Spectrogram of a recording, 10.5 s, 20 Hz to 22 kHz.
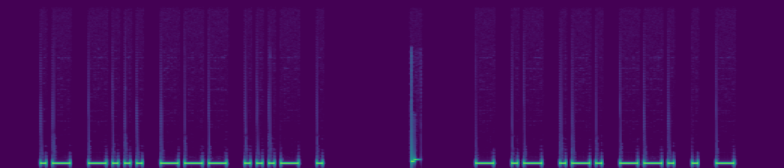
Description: Morse code, heard as a keyed tone, about 15 wpm, 700 Hz. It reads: ABOVE TARGET
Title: Sentences from Top 1200 Words - New Word Drill Alt - 15wpm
